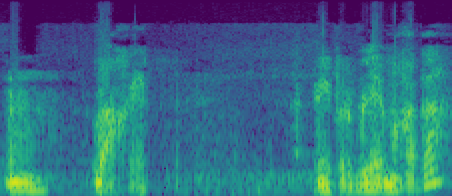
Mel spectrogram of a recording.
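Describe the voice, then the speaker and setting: A woman's voice: rumbling low, slow, muffled recording, slight background noise, full character voice. A woman with a Filipino accent playing a caring, motherly older aunt in a radio drama. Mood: comforting.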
